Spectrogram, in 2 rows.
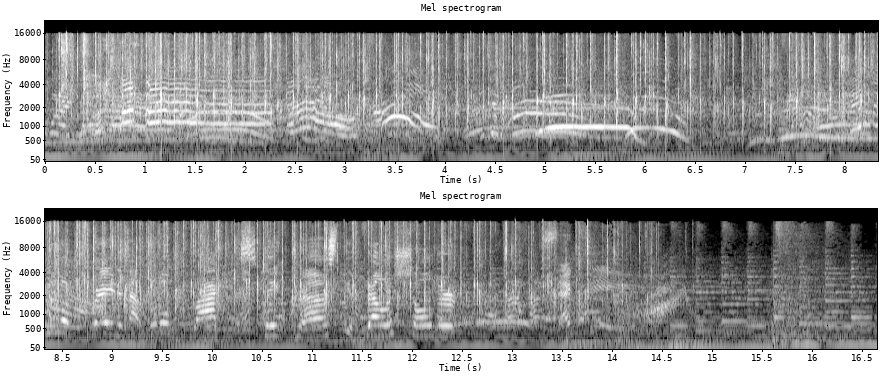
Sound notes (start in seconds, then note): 0.1 music and applause; 7.8 cheering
